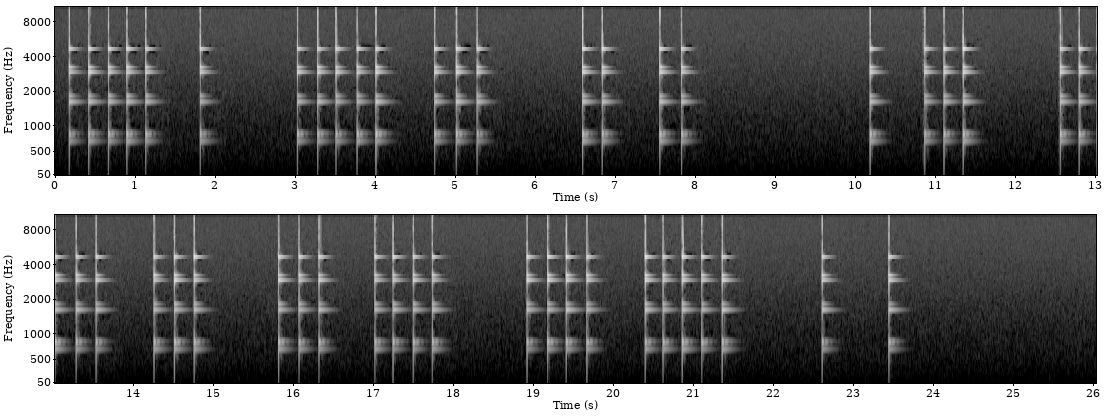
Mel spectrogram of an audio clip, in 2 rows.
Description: Tap code, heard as taps on a metal pipe, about 4 knocks a second. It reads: VXG CXOUA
